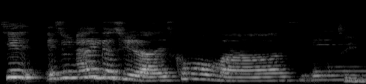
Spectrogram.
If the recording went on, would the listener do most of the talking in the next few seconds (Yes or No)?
No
